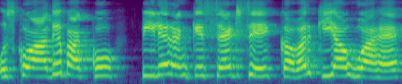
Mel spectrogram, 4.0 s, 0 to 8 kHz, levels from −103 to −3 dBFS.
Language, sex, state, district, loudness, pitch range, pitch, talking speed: Hindi, female, Bihar, Saharsa, -15 LUFS, 290-320 Hz, 310 Hz, 195 wpm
